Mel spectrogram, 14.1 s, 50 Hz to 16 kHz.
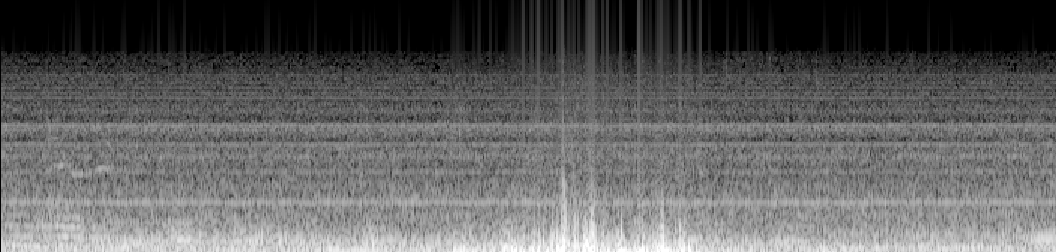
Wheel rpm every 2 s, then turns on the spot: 0, 0, 0, 0, 0, 0, 0.
none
